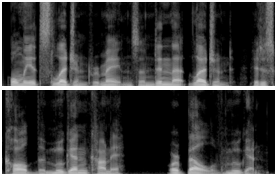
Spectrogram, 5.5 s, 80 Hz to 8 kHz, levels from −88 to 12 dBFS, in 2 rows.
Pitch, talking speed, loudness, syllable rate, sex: 105 Hz, 200 wpm, -18 LUFS, 5.4 syllables/s, male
